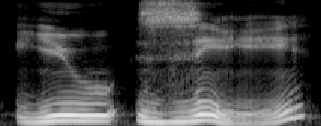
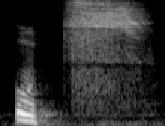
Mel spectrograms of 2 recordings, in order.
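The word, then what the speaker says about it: עוץ: as a z but in hebrew it's ts like the z in pizza so when you read at the beginning of the book of job that there was once a man in the land of you z in hebrew the name of that land was utz ayin vav marking the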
